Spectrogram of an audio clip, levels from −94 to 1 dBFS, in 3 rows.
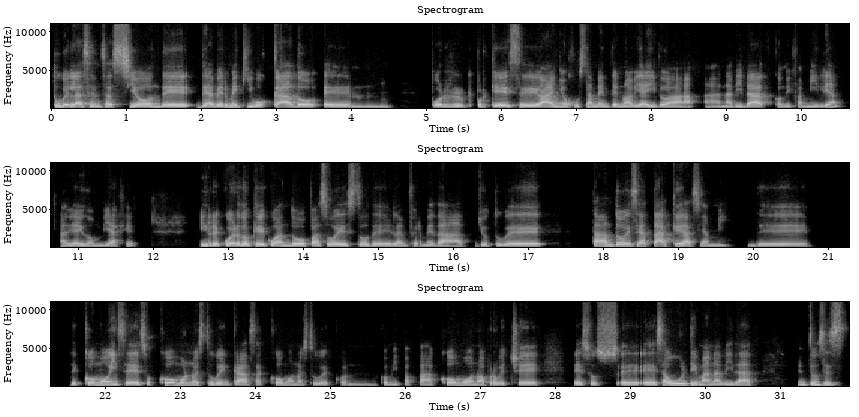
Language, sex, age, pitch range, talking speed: Spanish, female, 30-49, 140-180 Hz, 130 wpm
